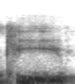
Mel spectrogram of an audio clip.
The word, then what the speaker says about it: Keeve: And your last name is pronounced Keith or Kiev? I can't. My last name is Keeve, Keeve.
